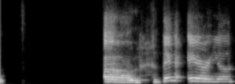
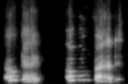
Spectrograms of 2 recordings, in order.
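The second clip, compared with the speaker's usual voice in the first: tearful resolve; 7 semitones higher than usual. Retold or imitated. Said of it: "I'm like".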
